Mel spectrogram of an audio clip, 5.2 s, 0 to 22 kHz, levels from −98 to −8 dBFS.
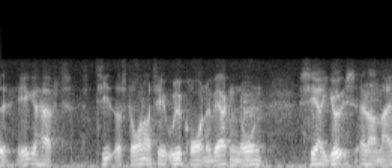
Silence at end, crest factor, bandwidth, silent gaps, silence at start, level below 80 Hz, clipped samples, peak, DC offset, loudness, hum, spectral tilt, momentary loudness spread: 0 s; 16 dB; 5 kHz; none; 0 s; -40 dBFS; under 0.1%; -4 dBFS; under 0.1%; -21 LUFS; none; -12 dB/octave; 16 LU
